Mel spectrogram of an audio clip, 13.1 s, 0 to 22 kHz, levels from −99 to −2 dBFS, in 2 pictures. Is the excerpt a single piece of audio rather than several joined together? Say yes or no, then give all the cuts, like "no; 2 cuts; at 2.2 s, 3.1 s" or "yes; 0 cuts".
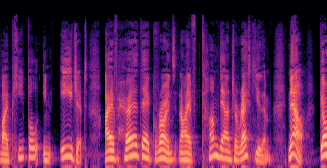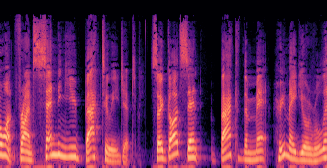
no; 1 cut; at 11.9 s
